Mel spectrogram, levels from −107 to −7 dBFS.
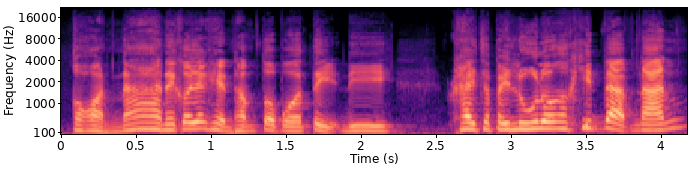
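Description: Speech with no technical faults.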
